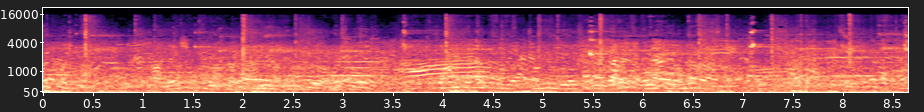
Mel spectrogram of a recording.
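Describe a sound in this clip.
Rackets hit shuttlecocks with sharp pops in a large echoing hall.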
